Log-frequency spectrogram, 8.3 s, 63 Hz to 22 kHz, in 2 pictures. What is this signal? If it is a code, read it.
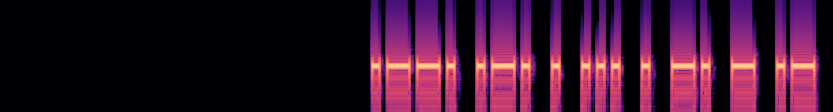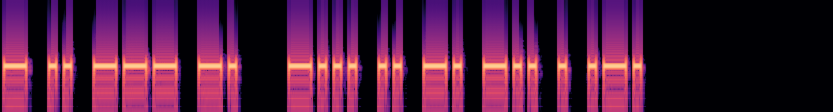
Morse code, heard as a keyed tone, about 32 wpm, 700 Hz. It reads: PRESENTATION BINDER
